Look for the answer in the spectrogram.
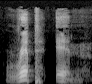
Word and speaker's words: Rypien: I just don't tell Speedy how to pronounce Rypien. Rip in. He is saying it wrong.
